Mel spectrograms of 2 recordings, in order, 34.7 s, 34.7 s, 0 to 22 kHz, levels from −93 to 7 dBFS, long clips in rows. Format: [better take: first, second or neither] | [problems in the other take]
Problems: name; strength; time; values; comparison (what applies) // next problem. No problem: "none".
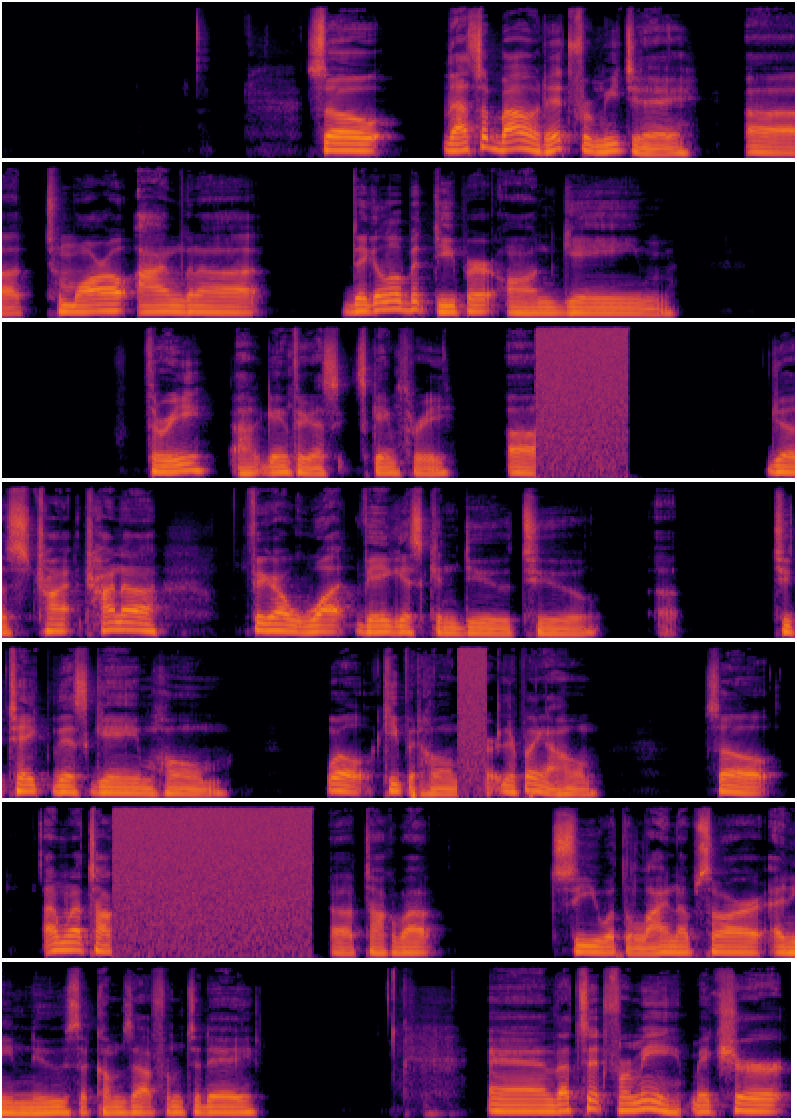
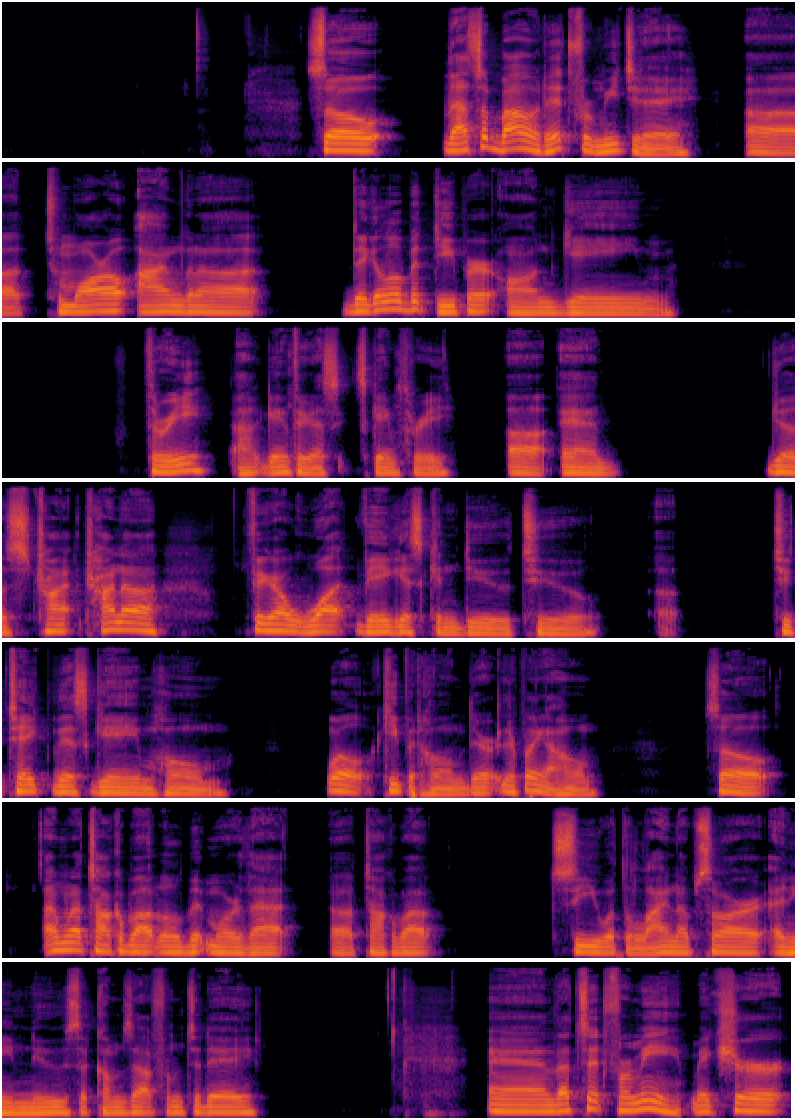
second | audio cutting out; filled with static; at 13 s for 0.5 s, at 23 s and at 25 s for 1.5 s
